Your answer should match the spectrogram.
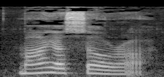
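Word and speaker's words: Maiasaura: Myosaura.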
